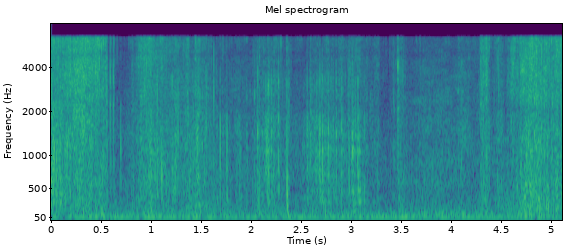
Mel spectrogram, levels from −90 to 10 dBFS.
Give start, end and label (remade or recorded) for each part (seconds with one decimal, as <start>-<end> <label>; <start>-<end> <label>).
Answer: 0.0-5.1 recorded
